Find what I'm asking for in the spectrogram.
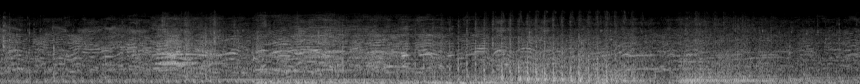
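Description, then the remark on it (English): Military helicopters of the First of the Ninth air cavalry, escorts to the mouth of the Nung River in Vietnam, pass overhead, their rotors chopping in a steady, loud throb that swells midway through, with indistinct voices and commotion mixed underneath. “First of the ninth was an old cavalry division that had cashed in its horses for choppers and gone terrassing around Nam looking for the shit.”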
